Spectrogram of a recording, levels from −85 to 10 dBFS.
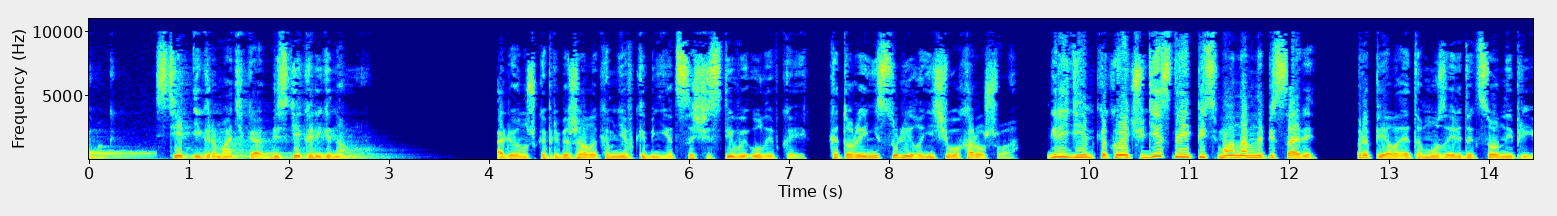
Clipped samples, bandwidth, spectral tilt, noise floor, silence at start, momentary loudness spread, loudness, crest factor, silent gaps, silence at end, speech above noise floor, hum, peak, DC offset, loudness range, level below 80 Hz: under 0.1%; 10.5 kHz; -5.5 dB/octave; -77 dBFS; 0 s; 11 LU; -18 LUFS; 14 dB; 3.92-4.07 s, 7.22-7.34 s, 9.34-9.57 s, 12.32-12.60 s; 0 s; 60 dB; none; -4 dBFS; under 0.1%; 5 LU; -50 dBFS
